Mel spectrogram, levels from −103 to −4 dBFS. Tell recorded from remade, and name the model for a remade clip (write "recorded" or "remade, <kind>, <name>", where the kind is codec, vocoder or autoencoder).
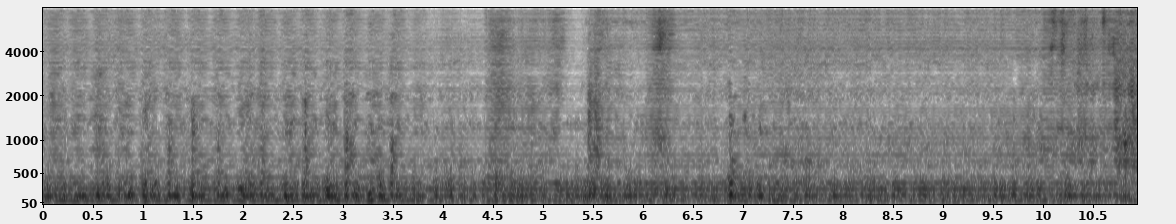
remade, vocoder, HiFi-GAN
